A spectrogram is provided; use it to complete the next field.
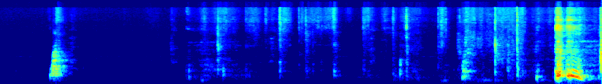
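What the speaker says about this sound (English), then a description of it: "No barking, you guys." A dog barks indoors: one sharp bark, a long near-silence with small ticks, then a loud cluster of barks close by at the end.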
